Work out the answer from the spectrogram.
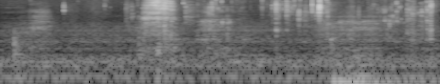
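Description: Close-miked chewing of a king prawn nigiri sushi, with soft wet mouth sounds. There is a brief louder hiss about a second and a half in, then irregular small smacks and clicks through the last second and a half.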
